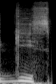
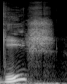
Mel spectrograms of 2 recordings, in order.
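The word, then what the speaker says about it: geis: but in reality geez is an irish word pronounced gish and is not so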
